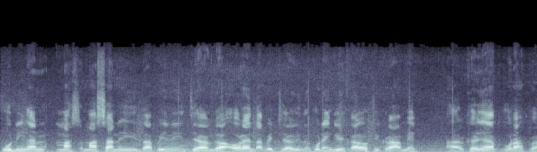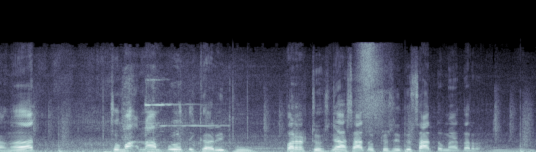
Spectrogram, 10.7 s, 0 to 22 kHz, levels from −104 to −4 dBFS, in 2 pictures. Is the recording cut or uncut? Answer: cut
